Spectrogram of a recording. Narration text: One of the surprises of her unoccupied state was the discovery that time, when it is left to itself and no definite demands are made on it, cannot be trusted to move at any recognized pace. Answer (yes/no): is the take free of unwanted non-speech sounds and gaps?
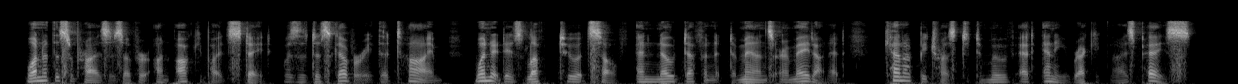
yes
